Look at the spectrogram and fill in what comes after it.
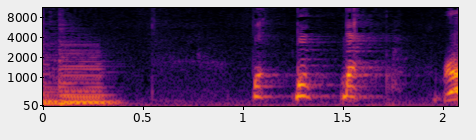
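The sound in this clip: A voice imitates a chicken clucking in a children's song, a sung opening note followed by four short, punchy clucks spaced at a steady rhythm.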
